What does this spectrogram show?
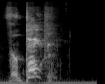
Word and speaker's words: verboten: You gotta Verboten. say it like a German. You gotta say it like a German would. Verboten.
